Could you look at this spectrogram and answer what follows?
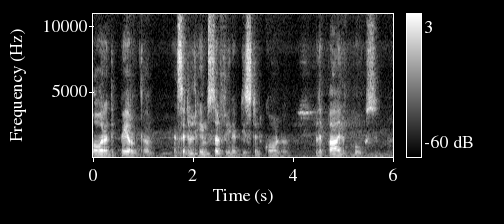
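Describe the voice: The words are simply read out loud.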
